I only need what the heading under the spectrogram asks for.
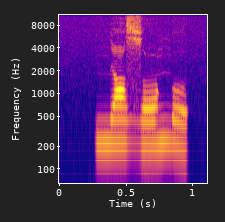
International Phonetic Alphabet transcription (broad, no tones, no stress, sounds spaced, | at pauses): n i zˤ u ŋ o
